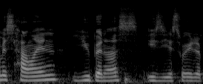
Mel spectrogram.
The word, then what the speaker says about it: Ubiñas: traduce yourself Helen sure my name is Helen you've been us easiest way to pronounce my name I am a writer for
